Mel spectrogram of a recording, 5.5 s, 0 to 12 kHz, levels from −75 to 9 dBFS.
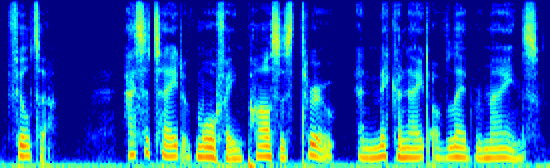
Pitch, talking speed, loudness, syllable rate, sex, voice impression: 150 Hz, 120 wpm, -18 LUFS, 5.0 syllables/s, female, feminine, adult-like, relaxed, slightly weak, soft, fluent, intellectual, calm, reassuring, elegant, kind, modest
